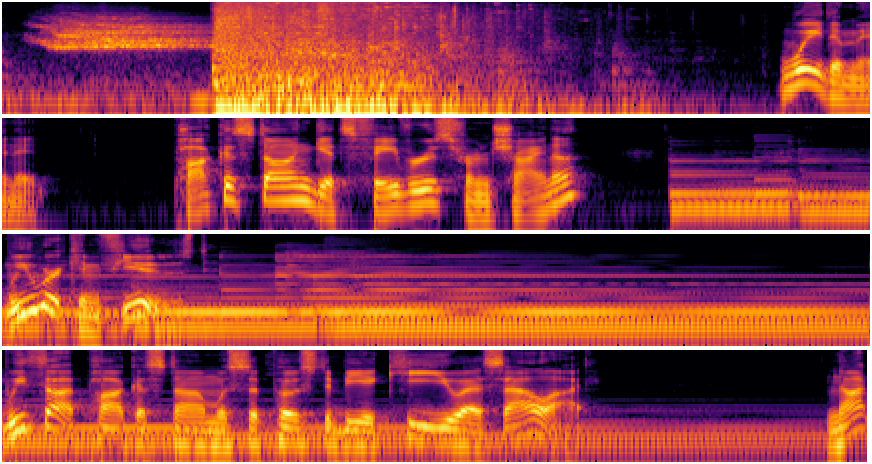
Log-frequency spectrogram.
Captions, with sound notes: (tires screech) (resounding crash) Wait a minute, Pakistan gets favors from China? We were confused. We thought Pakistan was supposed to be a key US ally,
